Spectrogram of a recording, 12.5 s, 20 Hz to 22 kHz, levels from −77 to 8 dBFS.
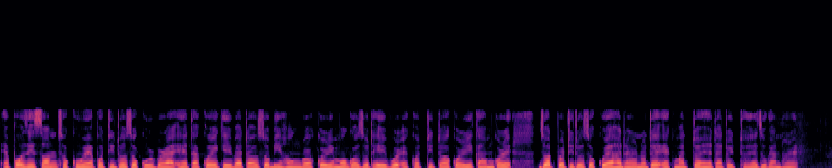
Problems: none marked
